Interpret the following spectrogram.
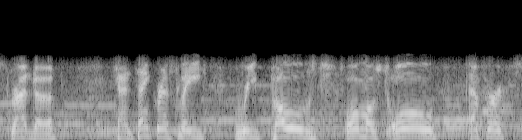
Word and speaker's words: Grade: Anyway, for more than 2 decades after his death in 1982, Ina Hecker Grade, pronounced Grada, cantankerously repulsed almost all efforts to translate or publish his works or sift through his papers.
